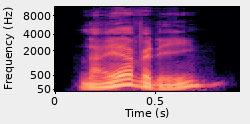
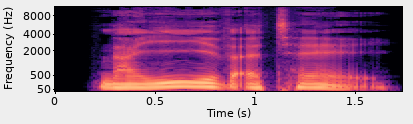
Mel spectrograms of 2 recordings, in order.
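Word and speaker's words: naïveté: Naivety is pronounced naivete, not naivety. Regards.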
